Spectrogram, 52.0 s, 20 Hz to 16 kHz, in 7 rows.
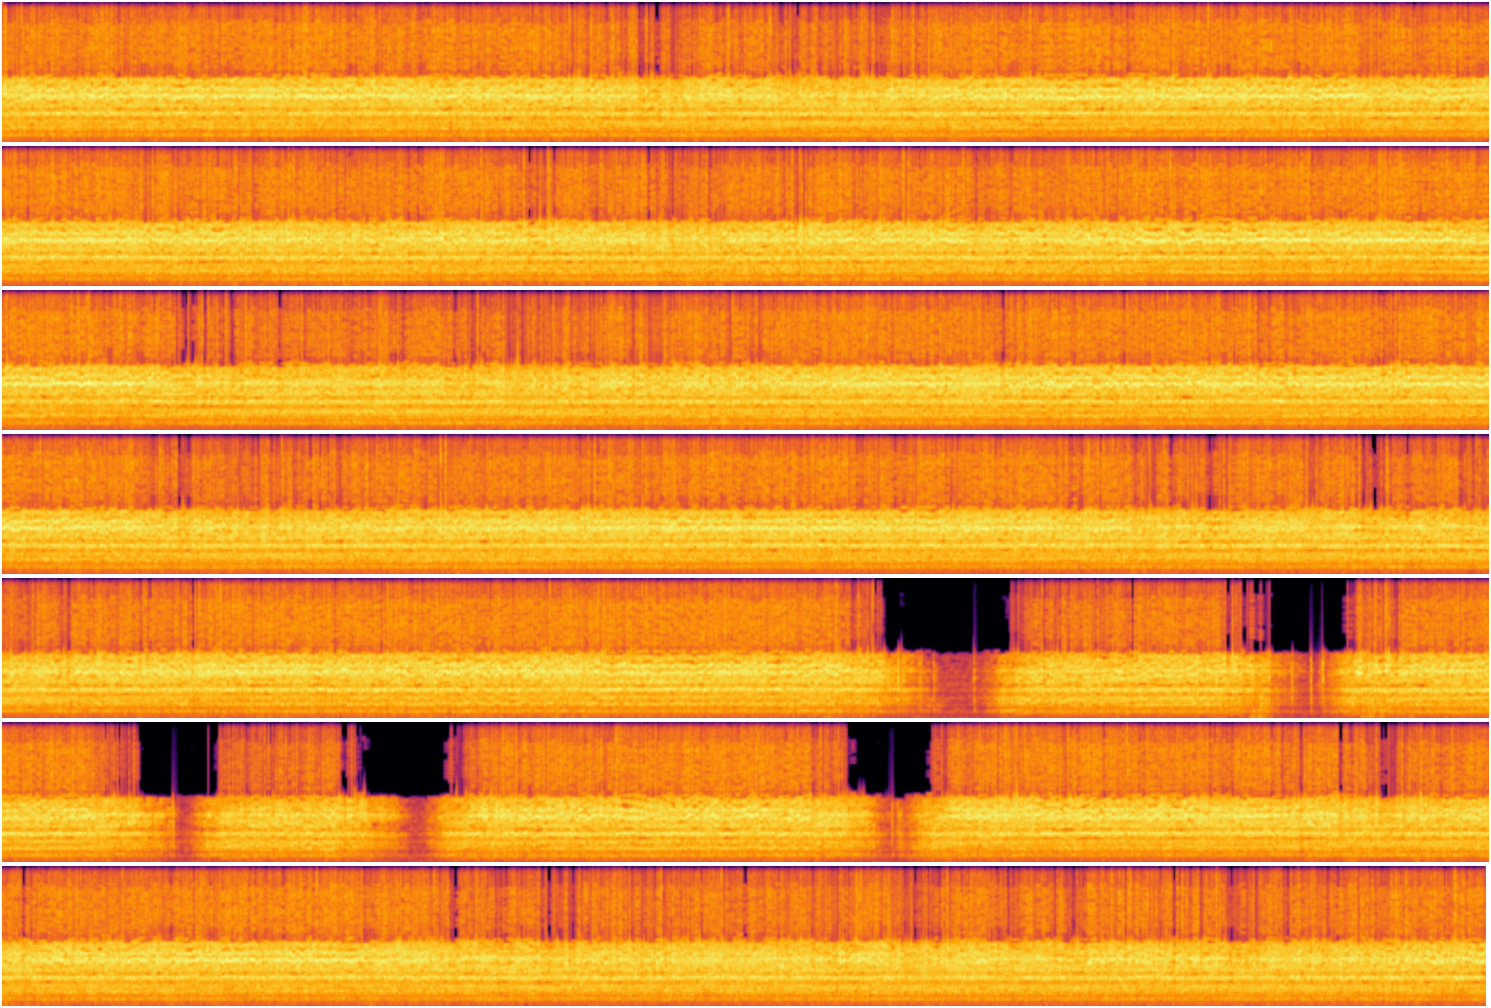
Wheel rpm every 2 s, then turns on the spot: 230, 230, 230, 230, 240, 230, 230, 230, 220, 230, 230, 230, 230, 230, 220, 210, 200, 120, 130, 100, 150, 210, 230, 230, 230, 220.
none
